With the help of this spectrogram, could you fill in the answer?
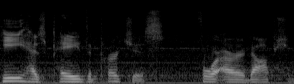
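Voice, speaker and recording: Amid audible room echo, a man speaks at a medium pitch with ordinary pitch variation. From New Hampshire, rural. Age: 50s. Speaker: pastor. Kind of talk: sermon.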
